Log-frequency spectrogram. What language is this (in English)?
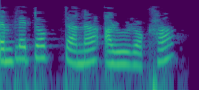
Assamese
